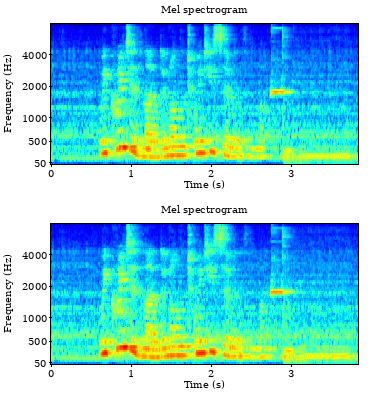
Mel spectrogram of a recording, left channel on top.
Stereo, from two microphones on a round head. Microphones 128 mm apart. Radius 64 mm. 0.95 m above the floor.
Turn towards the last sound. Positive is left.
turn(degrees=15)  # may be behind; listen again after turning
